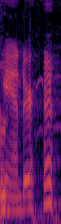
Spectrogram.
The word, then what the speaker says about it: Vikander: Vikander.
